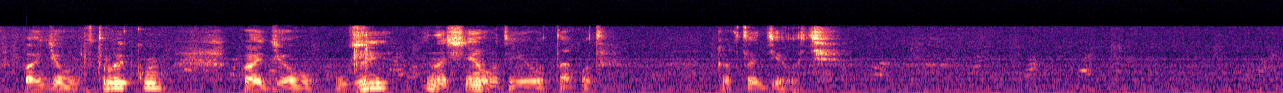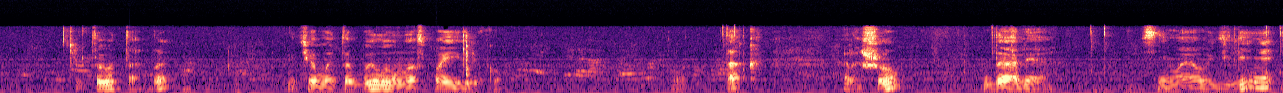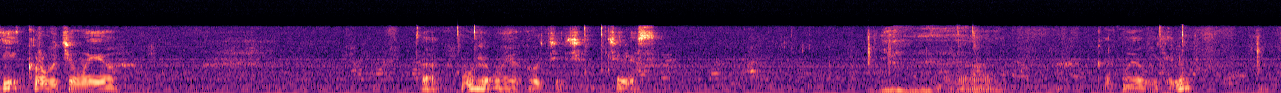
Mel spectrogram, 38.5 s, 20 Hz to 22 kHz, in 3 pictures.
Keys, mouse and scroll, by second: 0.8 KP_3, 3.5 g, 23.7 click, 25.5 click, 30.2 click, 31.5 click, 34.4 r, 35.2 click, 37.2 click, 38.2 r.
